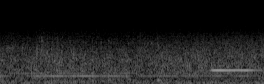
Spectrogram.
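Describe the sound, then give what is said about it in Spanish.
A steady, gentle rush of flowing stream water, continuous and fairly soft, with a faint sustained hum-like tone running beneath it and no talking. “Comenzaremos a movernos como flotando por el paisaje, sintiendo la alegría de la naturaleza, la fuerza, el sonido del agua en el arroyo nos relaja aún más profundamente.”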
